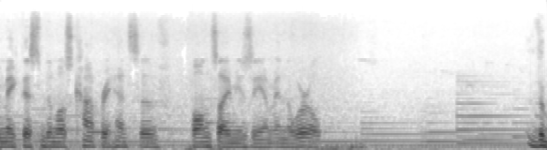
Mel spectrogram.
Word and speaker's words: bonsai: all the time and they say what is bonsai usually they don't say it like that they say what is bonsai and then so first we have to say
